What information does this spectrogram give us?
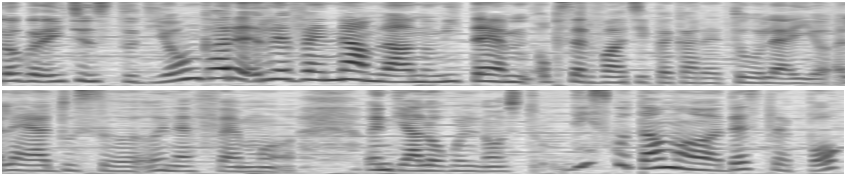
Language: Romanian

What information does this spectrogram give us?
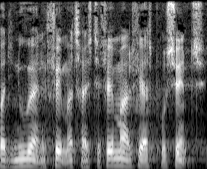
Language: Danish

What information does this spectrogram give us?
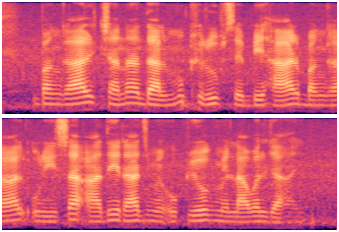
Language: Magahi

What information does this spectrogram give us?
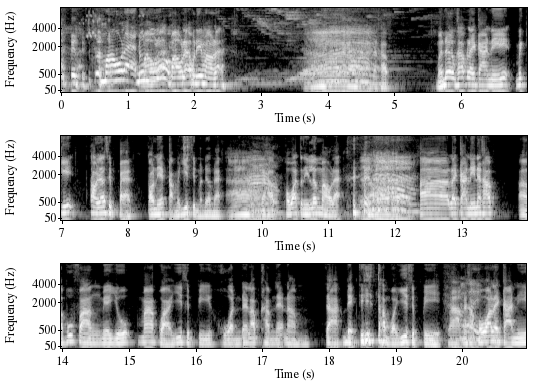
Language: Thai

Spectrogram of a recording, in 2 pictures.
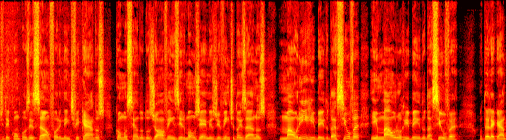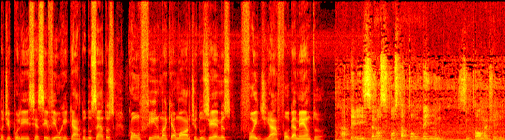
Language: Portuguese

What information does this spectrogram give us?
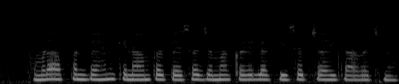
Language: Magahi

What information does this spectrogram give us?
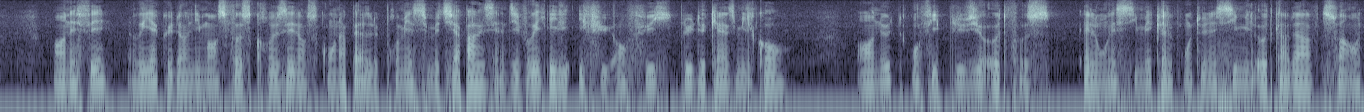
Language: French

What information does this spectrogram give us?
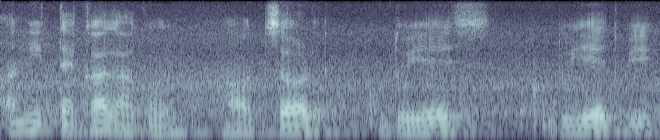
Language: Konkani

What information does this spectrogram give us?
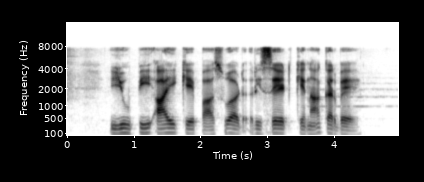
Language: Maithili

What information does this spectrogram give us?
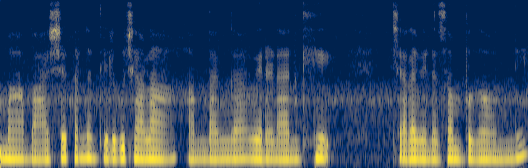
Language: Telugu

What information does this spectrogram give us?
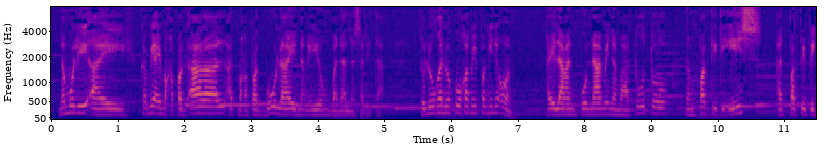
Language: Filipino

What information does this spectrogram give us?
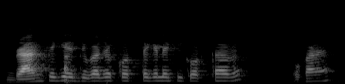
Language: Bangla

